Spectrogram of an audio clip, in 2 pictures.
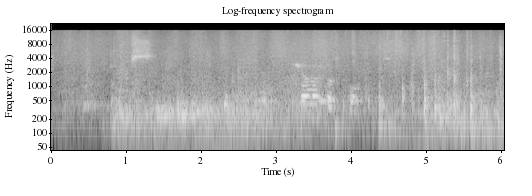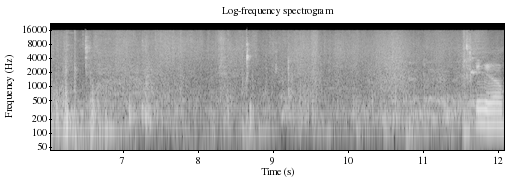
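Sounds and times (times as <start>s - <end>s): elevator humming: 0.8s - 5.4s.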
